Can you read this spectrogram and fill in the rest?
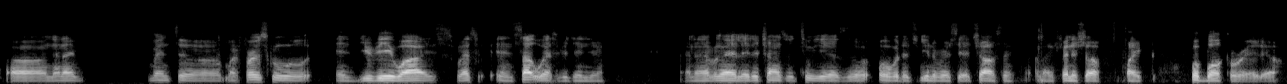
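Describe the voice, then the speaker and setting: Low-pitched young man, slightly muffled. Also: flat delivery, normal speed, no echo. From Bahamas. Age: 20s. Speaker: interview guest, college football player. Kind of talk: casual interview answers. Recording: dull lo-fi close microphone.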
